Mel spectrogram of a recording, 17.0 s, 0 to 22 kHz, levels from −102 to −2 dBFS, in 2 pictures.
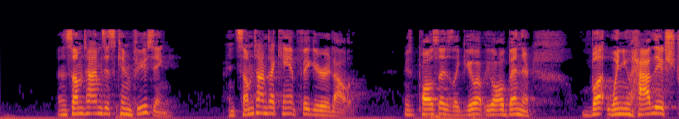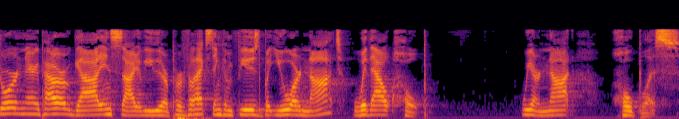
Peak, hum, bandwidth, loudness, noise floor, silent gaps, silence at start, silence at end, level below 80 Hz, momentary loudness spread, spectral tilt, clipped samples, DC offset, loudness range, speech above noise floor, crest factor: -6 dBFS; none; 8 kHz; -26 LUFS; -71 dBFS; none; 0.05 s; 0 s; -50 dBFS; 13 LU; -2.5 dB/octave; under 0.1%; under 0.1%; 8 LU; 44 dB; 22 dB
